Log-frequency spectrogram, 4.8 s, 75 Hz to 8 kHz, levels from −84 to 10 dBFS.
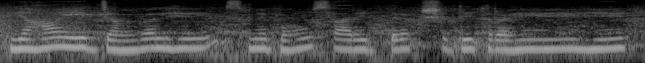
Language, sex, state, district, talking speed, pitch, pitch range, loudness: Hindi, female, Chhattisgarh, Sarguja, 135 wpm, 220 Hz, 210-230 Hz, -32 LUFS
